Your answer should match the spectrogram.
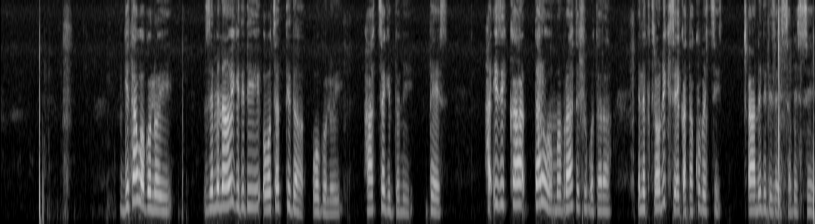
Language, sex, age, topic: Gamo, female, 36-49, government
